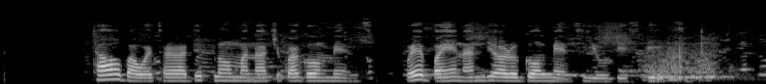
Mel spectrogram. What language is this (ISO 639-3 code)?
ibo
